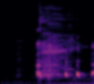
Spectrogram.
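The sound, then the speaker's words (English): A sudden crunch as someone snacking bites into a crunchy, very sour pickle, followed by about a second of wet, noisy chewing with a few short throaty murmurs mixed in. “It's a crunchy pickle.”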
